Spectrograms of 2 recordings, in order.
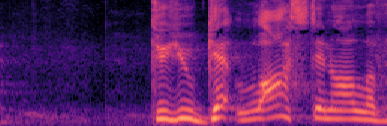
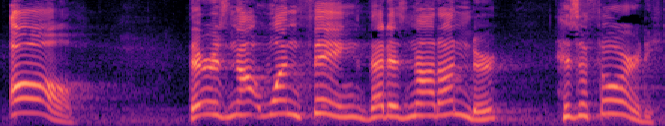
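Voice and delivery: raised, emphatic preaching voice; 8 semitones higher, 3 dB louder than usual. Acted. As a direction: preach it high and strong. Preaching at high pitch.

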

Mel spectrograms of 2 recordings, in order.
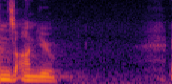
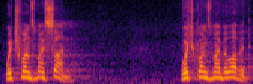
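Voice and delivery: a mildly raised, questioning "Which one's"; posed question; 4 semitones higher than usual. Acted. Preacher voicing the question the Father answers, mildly raised. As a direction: ask it like someone searching the crowd. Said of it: "As if answering the question".

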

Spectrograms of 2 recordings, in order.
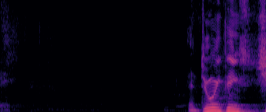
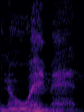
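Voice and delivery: quiet firm refusal; 5 semitones lower, 9 dB quieter than usual. Retold or imitated. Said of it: "And Jesus said".

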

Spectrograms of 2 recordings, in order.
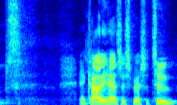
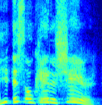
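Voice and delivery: put-on high, parent-to-child coaxing; coaxing dad; 12 semitones higher than usual. Dad telling daughter about sharing, high coaxing voice. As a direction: lift the pitch to placate a small child.

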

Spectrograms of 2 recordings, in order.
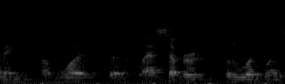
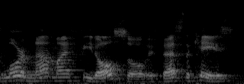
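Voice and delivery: loud, higher, eager outburst as Peter; sudden acted eagerness; excited; 4 semitones higher, 6 dB louder than usual. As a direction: plead it with excited force. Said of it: "super excited".

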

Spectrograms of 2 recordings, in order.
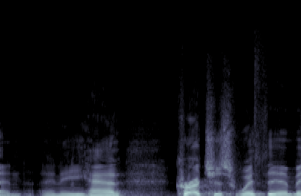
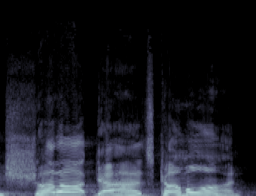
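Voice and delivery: high-pitched, exasperated shushing; rebuking crowd; 6 semitones higher than usual. Retold or imitated. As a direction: scold them, stretching the last words. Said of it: "the crowd rebuked them".

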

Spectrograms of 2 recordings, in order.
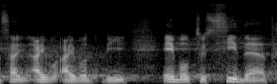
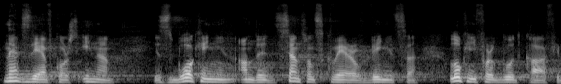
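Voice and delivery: ordinary delivery

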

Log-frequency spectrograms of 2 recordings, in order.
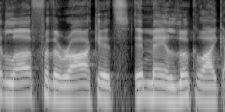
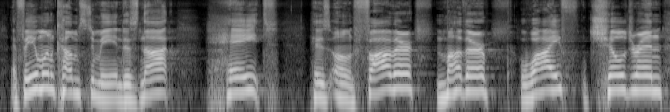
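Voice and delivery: higher, ringing scripture reading; scripture read with force; 7 semitones higher, 4 dB louder than usual. Acted. Pastor reading Jesus's hard saying to the congregation, raised and solemn. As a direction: proclaim the verse with weight.

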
